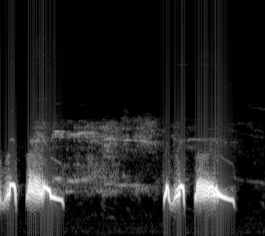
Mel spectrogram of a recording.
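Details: Spotted dove cooing with a 'thổ' voice to provoke a rival male. Two low coo pairs, each a short wavering note then a longer falling coo, separated by a faint drawn-out background tone.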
